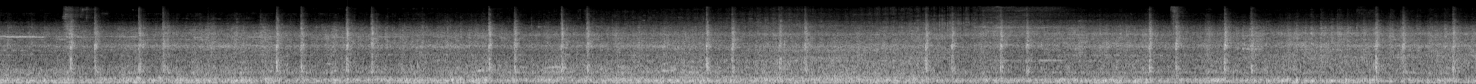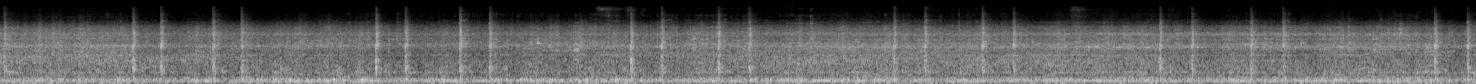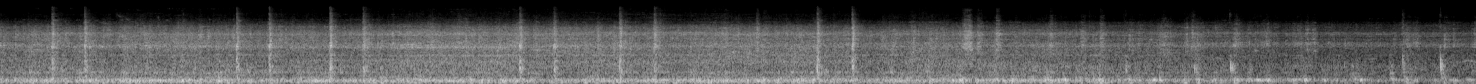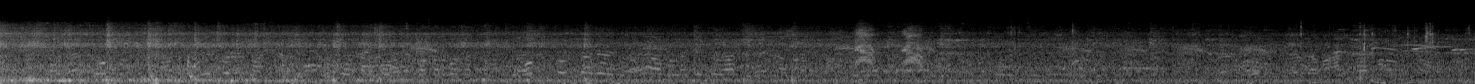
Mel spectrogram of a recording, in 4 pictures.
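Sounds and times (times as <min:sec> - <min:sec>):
train wheels rumbling on rails: 0:00.0 - 0:59.0
wheels clicking over rail joints: 0:11.1 - 0:46.9.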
